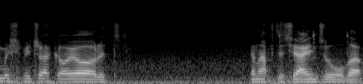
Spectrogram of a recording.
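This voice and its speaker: A man's voice at medium pitch and moderate pace. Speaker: gaming streamer. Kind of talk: casual live-stream chat while gaming. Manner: relaxed, chatty.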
